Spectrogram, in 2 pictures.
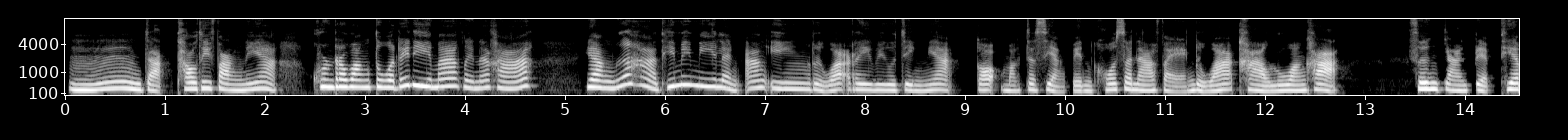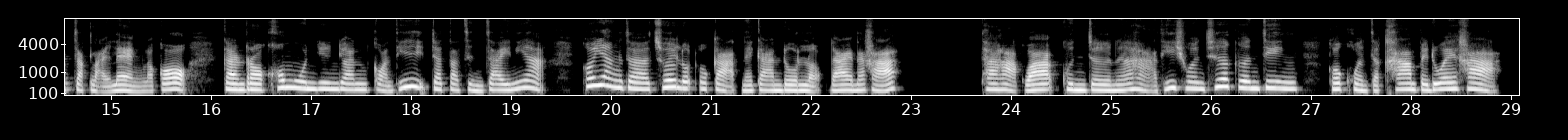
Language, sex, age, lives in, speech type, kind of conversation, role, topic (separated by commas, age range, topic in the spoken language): Thai, female, 35-39, United States, read, expert-assistant, expert, เวลาหาเรื่องราวเกี่ยวกับนวัตกรรมเกษตร เราจะดูได้ยังไงว่าแหล่งไหนน่าเชื่อถือและให้ข้อมูลครบ?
